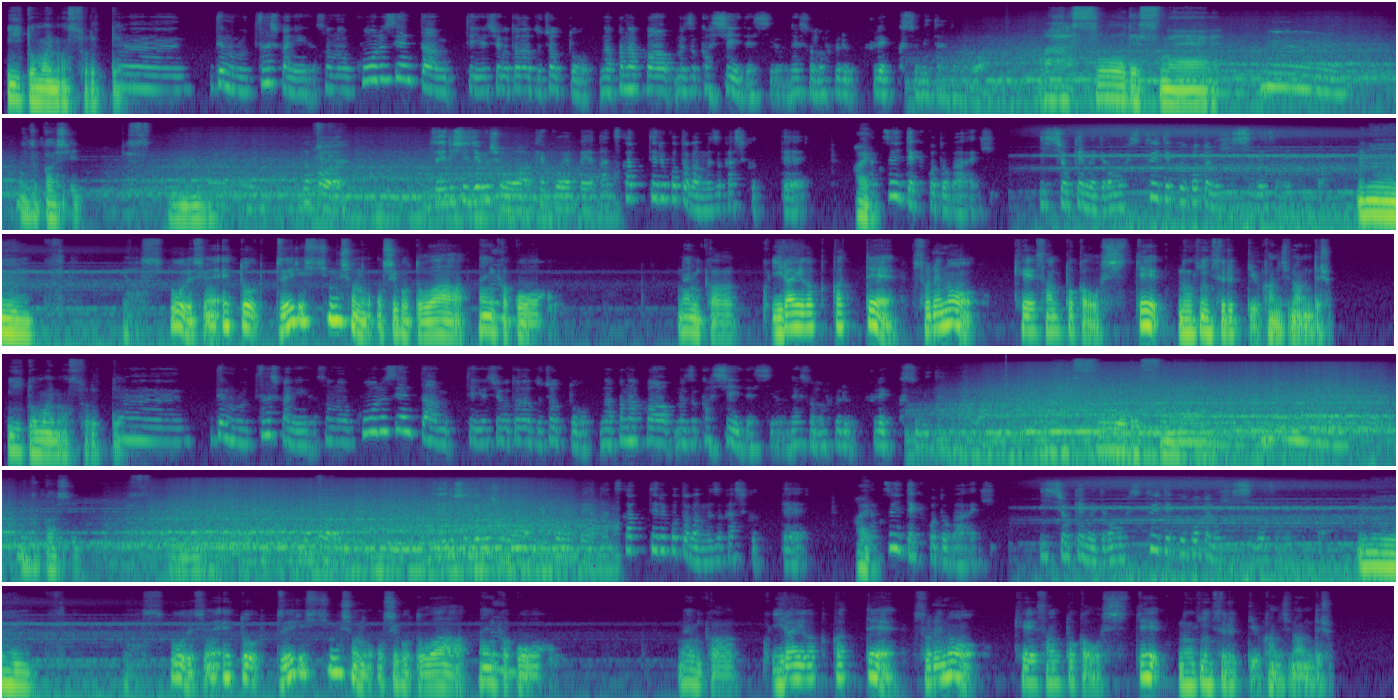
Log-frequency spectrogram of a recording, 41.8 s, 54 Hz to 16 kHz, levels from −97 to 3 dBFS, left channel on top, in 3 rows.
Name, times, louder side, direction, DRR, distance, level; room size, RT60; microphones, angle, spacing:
voice 1, 0.0-1.2 10.4-12.2 14.1-14.7 15.2-16.0 22.5-22.7 27.5-28.5 29.1-33.3 34.6-35.2 35.6-37.6 38.0-41.2, left 5 dB, 80° left, 0.3 m, -23 dB
voice 2, 1.1-9.9 12.6-13.5 14.1-14.6 16.0-16.6 16.9-17.4 18.1-21.4 21.7-22.0 22.5-23.8 24.3-27.2 32.7-33.1 37.1-37.4, left 2 dB, 45° left, 1.2 m, -35 dB
sound 1, 9.0-20.1, right 7 dB, 90° right, 0.4 m, -33 dB
sound 2, 24.0-35.2, left 1 dB, 20° left, 1.0 m, -44 dB
3.0 x 2.9 x 2.8 m
head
